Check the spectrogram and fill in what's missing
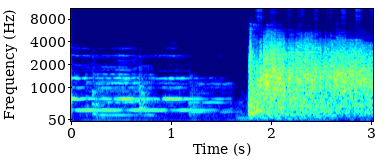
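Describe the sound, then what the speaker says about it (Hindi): A single heavy cannon blast, the famous Ghangarj cannon of Jhansi firing shells at the British army in 1858. Sustained tones give way to a sudden loud boom and a long roaring, rumbling tail. "झांसी की प्रसिद्ध तोप घनगरज ने अंग्रेजों की सेना पर गोले बरसाने शुरू किए"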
